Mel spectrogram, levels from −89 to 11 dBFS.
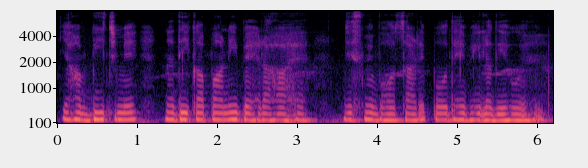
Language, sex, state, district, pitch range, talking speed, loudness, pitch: Angika, female, Bihar, Madhepura, 160-180 Hz, 165 wpm, -26 LUFS, 170 Hz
